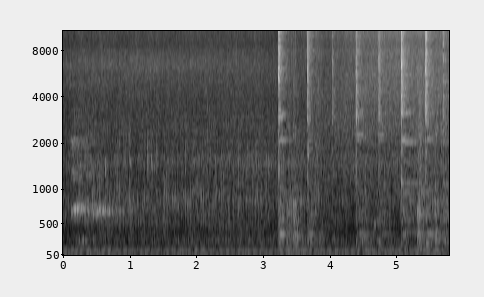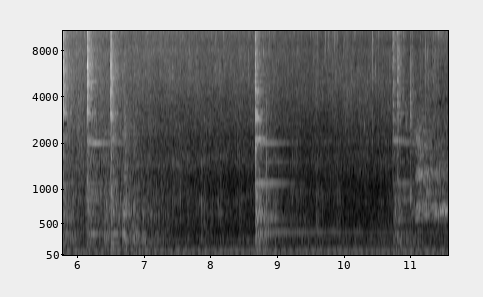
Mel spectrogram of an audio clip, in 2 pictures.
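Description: Poori deep-frying in hot oil in a steel kadai: a steady sizzle, with a run of sharp clicks and crackles from about three to seven seconds in and one more near the end, as a slotted spatula presses the poori under and splashes oil over it so that it puffs.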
